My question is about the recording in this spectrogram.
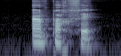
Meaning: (adjective) 1. imperfect, flawed 2. unaccomplished, incomplete; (noun) the past imperfect, the imperfect or continuous past tense
- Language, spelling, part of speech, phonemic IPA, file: French, imparfait, adjective / noun, /ɛ̃.paʁ.fɛ/, LL-Q150 (fra)-imparfait.wav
